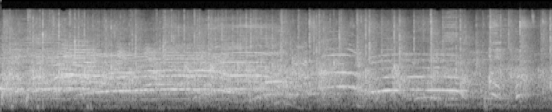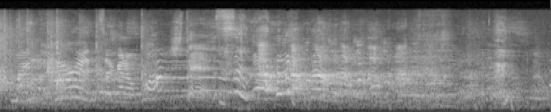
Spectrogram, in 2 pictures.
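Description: A woman laughs loudly and happily.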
